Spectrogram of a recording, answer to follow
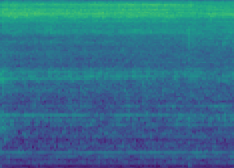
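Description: Steady background hiss with a high whine and faint humming tones, unchanged throughout, with a faint low knock near the end.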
